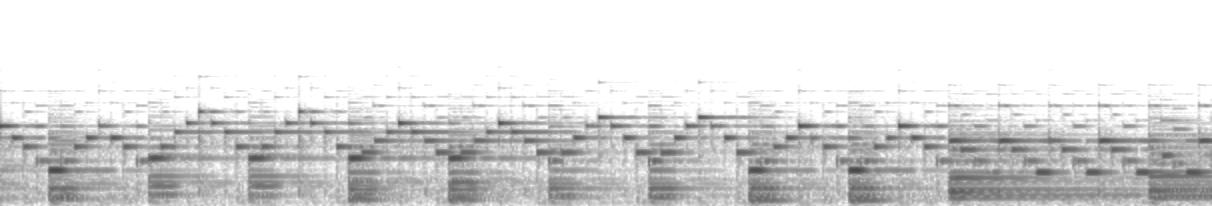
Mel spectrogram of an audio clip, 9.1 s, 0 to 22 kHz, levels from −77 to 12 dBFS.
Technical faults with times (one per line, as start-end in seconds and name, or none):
none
